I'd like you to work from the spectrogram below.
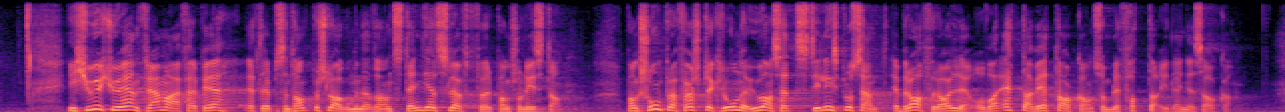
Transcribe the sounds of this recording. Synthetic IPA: iːçʉːəçʉːəeːnfɾɛmɑɛfæɾpʰeːɛt̪ɾɛpɾəsənt̪ʰɑnt̪bəʂɭɑːɡɔmɛːnɑnst̪ɛnd̪ɪheːt̪slœft̪fɔɾpʰɑŋʂʊnɪst̪ɑ̰n | pʰɑŋʂuːnfɾɑːfœʂʈəkʰɾuːnəʉːɑnsɛt̪st̪ɪlːɪŋspʰɾʊsɛnt̪ʰɛɾbɾɑːfɔɾɑlːə̰ʔɔʋɑːɾɛt̪ːɑːʋeːt̪ʰɑːkɑnsɔmblɛːfɑt̪ːɑ̰ʔɪ̰d̪ɛnəsɑ̰ːkɑ̰

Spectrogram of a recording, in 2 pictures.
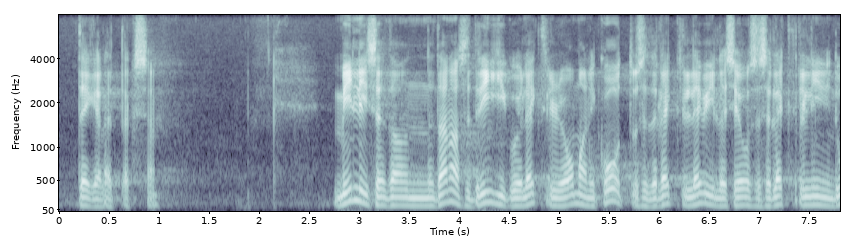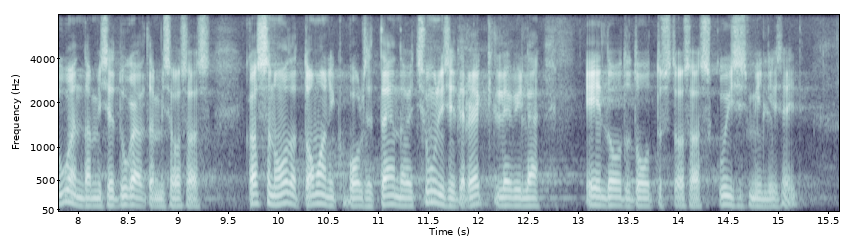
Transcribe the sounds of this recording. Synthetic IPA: t̪e̞ɡ̥e̞le̞t̪ːˑɑkse̞̰ | milːise̞d̪o̞nt̪ænɑse̞d̪riːɡ̥ikuje̞le̞k̚t̪rilo̞mɑniko̞ːt̪ːˑuse̞d̪e̞le̞k̚t̪rile̞vile̞se̞o̞se̞se̞le̞k̚t̪riliːnid̪uːe̞nd̪̥ɑmisjɑt̪uɡ̥e̞vd̪̥ɑmiseo̞sɑ̰s | kɑso̞no̞ːd̪ɑt̪ːˑu̥o̞mɑnikupo̞ːls̬e̞d̪t̪ːæjend̪ɑvɑjt̪suːnise̞jd̪̥re̞k̚t̪rile̞vile̞ | ʔeːlt̪o̞ːd̪ud̪̥o̞ːt̪ːˑu̥st̪e̞o̞sɑ̰skujsismilːise̞̰jd̪̥

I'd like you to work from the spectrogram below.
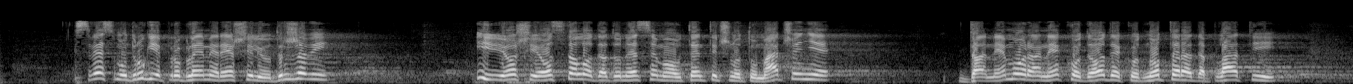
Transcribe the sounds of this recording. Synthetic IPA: sʋe̞smo̞d̪ɾuɡepɾo̞ble̞ːme̞ɾeːʃiliud̪r̩ʒaʋi | ijo̞ʃje̞o̞st̪alo̞d̪ad̪o̞ne̞se̞mo̞aut̪e̞nt̪it͡ʃno̞t̪umaːt͡ʃe̞ɲe̞ | d̪ane̞mo̞ːɾane̞ko̞d̪ao̞d̪e̞ko̞d̪no̞t̪aɾad̪aplˠaːt̪i

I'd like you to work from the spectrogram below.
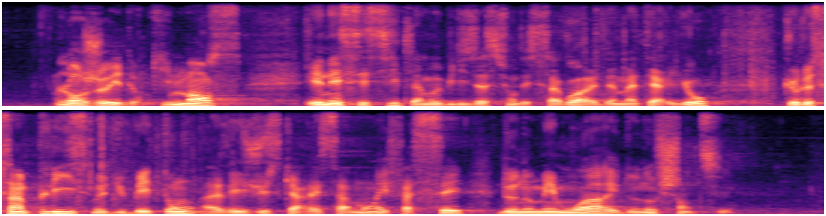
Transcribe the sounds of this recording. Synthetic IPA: lɑ̃ʒøɛd̪ɔ̃kʲimɑ̃senesesit̪lamɔbilizasjɔ̃d̪esavwaʁed̪emat̪eʁjokələsɛ̃plisməd̪ybet̪ɔ̃avɛʒyskaʁesamɑ̃efased̪ənomemwaʁed̪ənoʃɑ̃t̪jḛ

